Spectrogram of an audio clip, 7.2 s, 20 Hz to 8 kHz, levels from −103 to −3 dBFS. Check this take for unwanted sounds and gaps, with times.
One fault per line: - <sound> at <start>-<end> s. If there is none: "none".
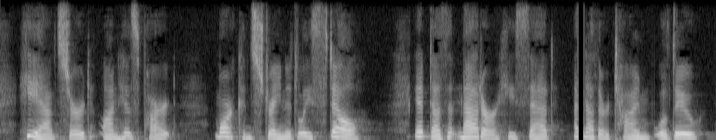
- dropout at 5.8-5.8 s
